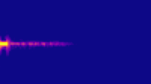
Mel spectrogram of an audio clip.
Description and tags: Short beep sound.
Nice for countdowns or clocks.
But it can be used in lots of cases.
beep, beeping, bit, computer, counter, digital, h, hit, menu, select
